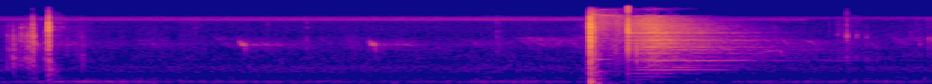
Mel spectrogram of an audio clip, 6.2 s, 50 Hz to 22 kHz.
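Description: FX Impact .30-calibre PCP air rifle firing once, about four seconds in, with a sharp crack. A fraction of a second later comes a metallic ring from the pellet striking the target downrange, fading over about a second. A sharp click comes just after the start.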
